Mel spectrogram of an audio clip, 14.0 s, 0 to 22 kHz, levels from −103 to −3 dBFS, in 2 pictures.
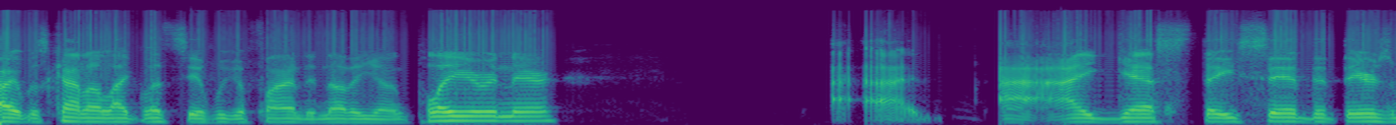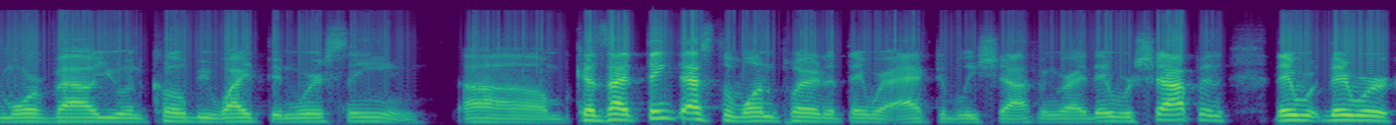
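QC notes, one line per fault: Throughout: filter restarted on every block. The filter starts each block from silence, so a small transient opens every block, heard as a buzz near 188 Hz that rises and falls with the speech level, which fits a 256-sample block. A waveform shows evenly spaced spikes; a spectrogram shows harmonic lines at 188 Hz multiples.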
